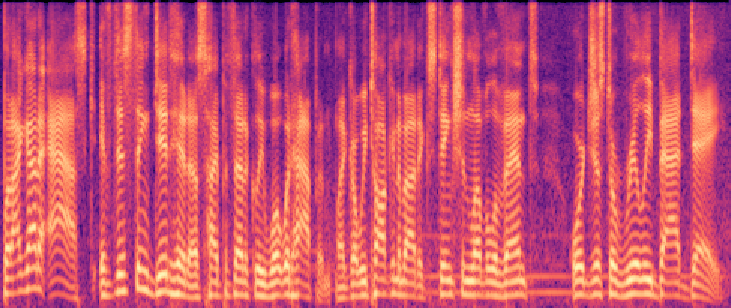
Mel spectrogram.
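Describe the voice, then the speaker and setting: A man's voice: medium pitch, fast talker, fairly bright tone, slight background noise, natural voice. A man playing a laid-back, curious podcast host in an audio drama, talking in a chatty, musing and informal way. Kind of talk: casual podcast interview in a scripted audio drama.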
